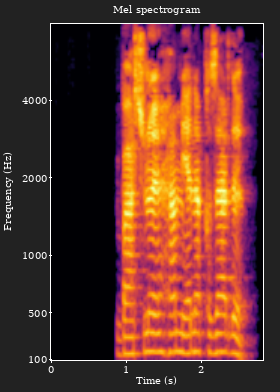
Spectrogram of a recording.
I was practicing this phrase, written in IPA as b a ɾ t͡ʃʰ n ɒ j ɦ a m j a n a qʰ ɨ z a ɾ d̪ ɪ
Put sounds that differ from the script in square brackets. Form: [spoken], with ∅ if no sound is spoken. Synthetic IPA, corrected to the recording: b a ɾ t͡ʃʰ n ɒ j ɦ a m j a n a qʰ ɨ z a ɾ d̪ ɪ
